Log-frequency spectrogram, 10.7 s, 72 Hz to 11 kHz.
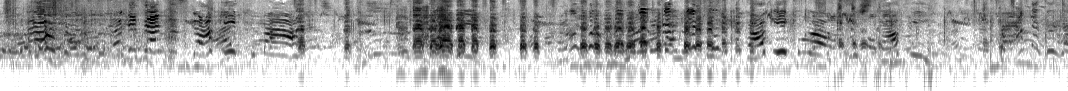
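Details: Free-range Pomeranian geese grazing grass at Zoo Zürich's petting zoo on 5 April 2016 honk loudly in harsh, nasal bursts while children tease them, their voices in the background.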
